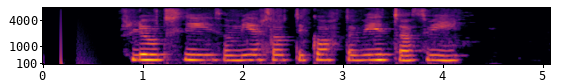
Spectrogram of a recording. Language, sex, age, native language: Icelandic, female, 11, Icelandic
